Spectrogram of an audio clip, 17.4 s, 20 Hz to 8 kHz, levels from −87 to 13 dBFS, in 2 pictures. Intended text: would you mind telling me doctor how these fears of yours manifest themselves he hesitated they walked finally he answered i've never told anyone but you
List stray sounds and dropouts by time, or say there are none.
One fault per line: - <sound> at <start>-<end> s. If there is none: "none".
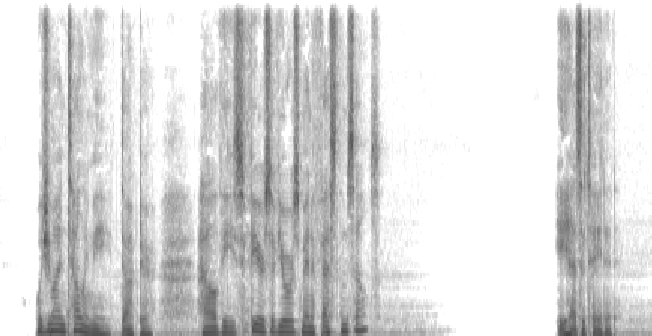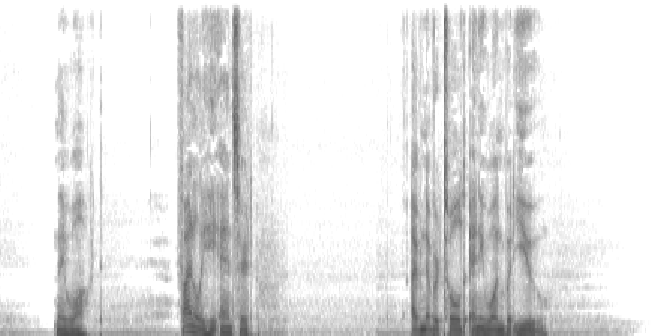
none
